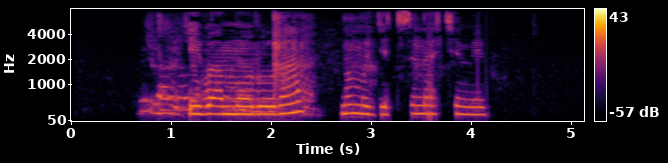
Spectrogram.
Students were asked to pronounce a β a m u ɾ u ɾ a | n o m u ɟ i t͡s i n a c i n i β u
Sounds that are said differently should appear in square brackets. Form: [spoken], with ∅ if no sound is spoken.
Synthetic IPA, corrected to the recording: [i] β a m u ɾ u ɾ a | n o m u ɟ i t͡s i n a c i [m] i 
